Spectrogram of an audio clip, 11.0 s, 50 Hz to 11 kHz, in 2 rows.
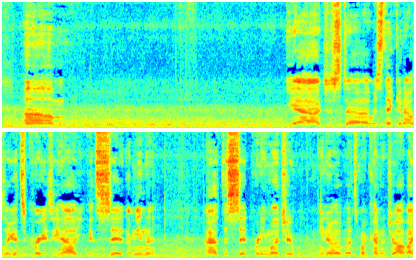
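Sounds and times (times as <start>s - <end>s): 
motorcycle engine rumbling: 0.0s - 8.6s
speech: 0.3s - 1.0s, 3.8s - 10.9s.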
